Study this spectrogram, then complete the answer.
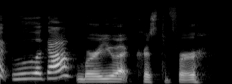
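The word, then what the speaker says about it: Oologah: Oolaga?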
